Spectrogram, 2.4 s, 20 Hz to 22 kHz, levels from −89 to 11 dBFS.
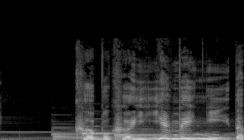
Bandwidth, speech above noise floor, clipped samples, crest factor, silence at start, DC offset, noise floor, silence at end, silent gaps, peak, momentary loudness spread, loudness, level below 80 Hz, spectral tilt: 12.5 kHz; 34 dB; under 0.1%; 14 dB; 0.5 s; under 0.1%; -50 dBFS; 0 s; none; -4 dBFS; 11 LU; -17 LUFS; -52 dBFS; -5.5 dB/octave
